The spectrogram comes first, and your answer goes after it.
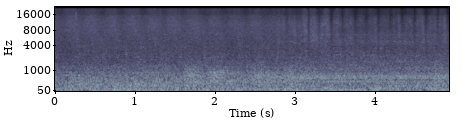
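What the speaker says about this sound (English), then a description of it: "Once it's dry, it's sanded down by hand" Steady hand sanding of a base-coated timber window or door, a continuous dry rasping rub at an even, close level with no pauses or voices.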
